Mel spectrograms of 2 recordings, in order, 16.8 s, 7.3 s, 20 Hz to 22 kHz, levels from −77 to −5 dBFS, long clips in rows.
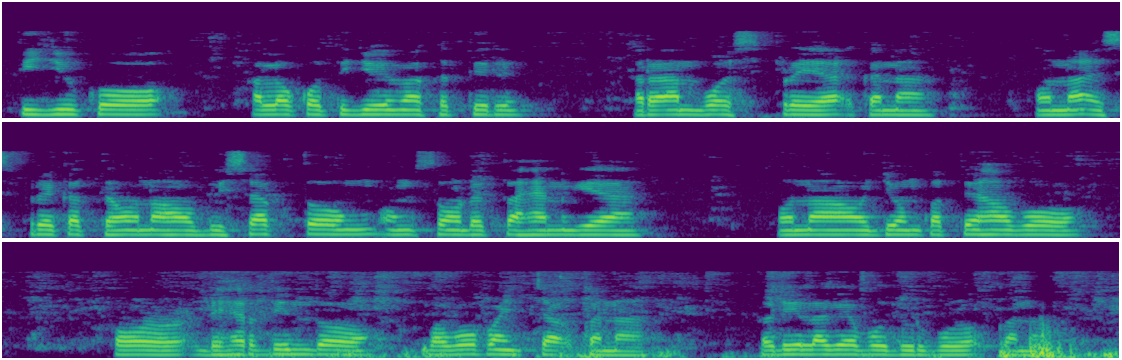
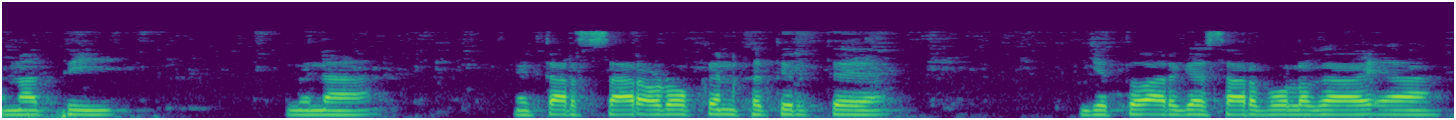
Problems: none marked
